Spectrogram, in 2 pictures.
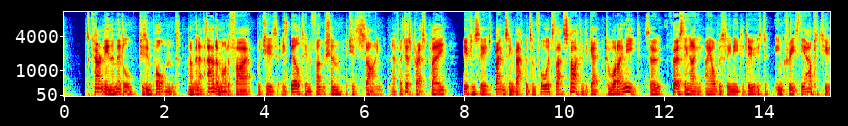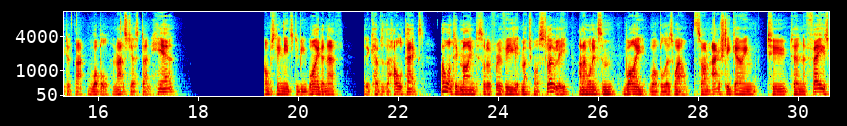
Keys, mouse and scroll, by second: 2.8 click, 4.4 click, 6.8 click, 11.6-13.3 scroll down 2, 13.3 scroll down 1, 14.5 click, 16.4 click, 29.8 click.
